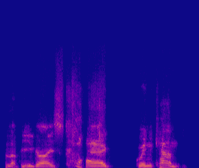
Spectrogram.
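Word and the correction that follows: Guingamp: if that's how you say it, with their Umbro set shirts. – I think it's pronounced Gangon, and it's one of my favourites of the year so far.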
